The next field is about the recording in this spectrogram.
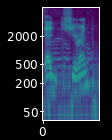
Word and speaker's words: Sheeran: My pick of the week is a song called "Drunk," and it's by an artist named Ed Sirin. – I'm still on the call. It's Ed Sheeran. You're pronouncing it pretty weird.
